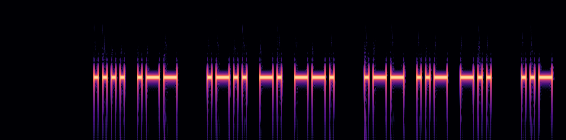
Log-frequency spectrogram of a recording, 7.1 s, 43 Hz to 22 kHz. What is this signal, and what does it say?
Morse code, heard as a keyed tone, about 22 wpm, 700 Hz. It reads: HW LNG WUD U
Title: Sentences from Top 500 Words and Abbreviations 22wpm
